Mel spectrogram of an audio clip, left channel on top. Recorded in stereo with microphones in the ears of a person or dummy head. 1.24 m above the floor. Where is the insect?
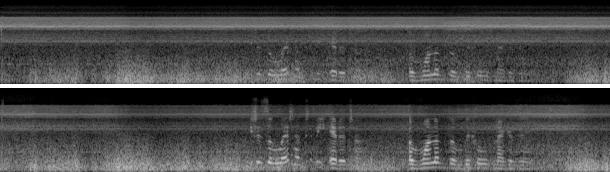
45° left (ahead or behind).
